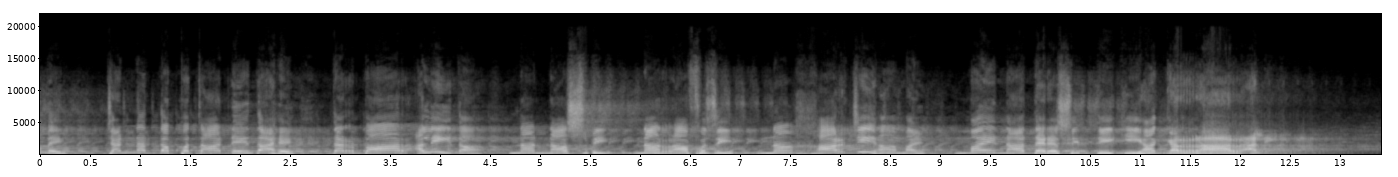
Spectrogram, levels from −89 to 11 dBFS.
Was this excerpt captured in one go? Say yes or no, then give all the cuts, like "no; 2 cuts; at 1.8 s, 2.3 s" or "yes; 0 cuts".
yes; 0 cuts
